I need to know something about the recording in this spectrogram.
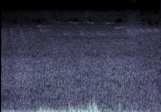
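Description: Wind buffeting the microphone outdoors: a low, uneven rumble that surges in gusts from about half a second in to just past a second, over a faint background hiss.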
